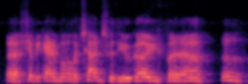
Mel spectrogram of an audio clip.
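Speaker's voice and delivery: talking through a big yawn, pitch jumping high; words stretched by a yawn. Real, not acted. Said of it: "I'm get-, getting yawny now".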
